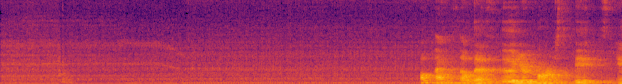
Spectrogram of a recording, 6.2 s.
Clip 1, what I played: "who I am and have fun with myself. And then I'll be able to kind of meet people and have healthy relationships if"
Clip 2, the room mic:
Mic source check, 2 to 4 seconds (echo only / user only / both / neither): neither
